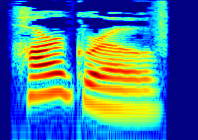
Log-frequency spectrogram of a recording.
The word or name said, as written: hargrove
